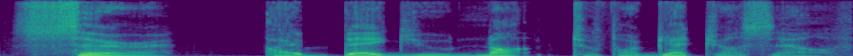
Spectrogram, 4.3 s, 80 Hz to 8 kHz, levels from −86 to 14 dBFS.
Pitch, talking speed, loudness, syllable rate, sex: 90 Hz, 110 wpm, -20 LUFS, 2.8 syllables/s, male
